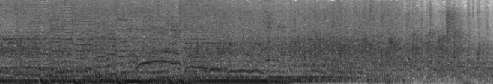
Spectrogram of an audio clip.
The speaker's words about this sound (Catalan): I ara, com cada cap de setmana, mossèn Nit, que s'anirà acompanyat dels escolanets, si pot ser a Colliver, aplaudit amb crits de guapo, cap al metro, cap al metro.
